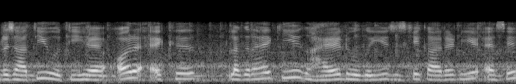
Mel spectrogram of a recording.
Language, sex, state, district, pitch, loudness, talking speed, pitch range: Hindi, female, Chhattisgarh, Korba, 230 Hz, -16 LUFS, 185 wpm, 220-260 Hz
